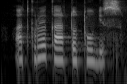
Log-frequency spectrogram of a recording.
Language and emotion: Russian, neutral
